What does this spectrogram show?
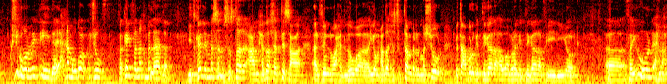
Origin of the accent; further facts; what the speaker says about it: Egypt; بنقول احنا مصريين ضد التبعية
